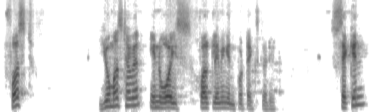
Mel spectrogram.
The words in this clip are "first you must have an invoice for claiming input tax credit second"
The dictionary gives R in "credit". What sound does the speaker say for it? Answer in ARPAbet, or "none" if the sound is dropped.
R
